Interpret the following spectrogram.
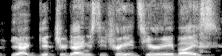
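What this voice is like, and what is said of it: Exaggerated Canadian accent, higher-pitched voice. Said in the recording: “can you get rid of the Canadian accent? ... But why does it make your voice higher? ... you just lay it on a little thick”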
